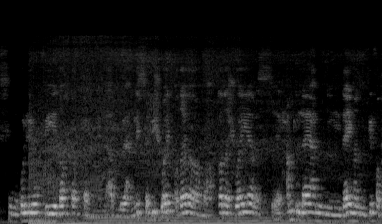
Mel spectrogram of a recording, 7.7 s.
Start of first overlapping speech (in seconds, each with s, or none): none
